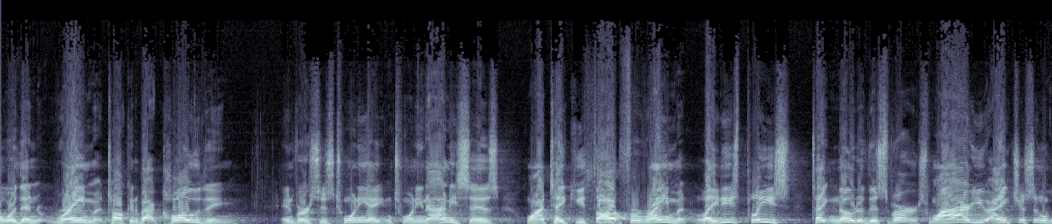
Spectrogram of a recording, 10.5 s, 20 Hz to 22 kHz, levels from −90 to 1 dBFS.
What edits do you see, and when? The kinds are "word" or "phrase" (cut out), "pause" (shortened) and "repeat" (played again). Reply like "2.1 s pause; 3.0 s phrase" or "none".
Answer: none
